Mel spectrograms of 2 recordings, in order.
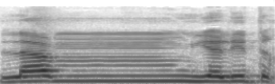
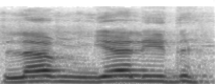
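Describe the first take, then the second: First: The m is held with a nasal hum. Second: The m is short with no nasal hum. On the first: The speaker calls it wrong. "गलत हो जाएगा" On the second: The speaker calls it right. "हम गुन्ना नहीं करेंगे। हम कहेंगे लम यलिद"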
